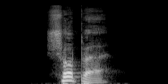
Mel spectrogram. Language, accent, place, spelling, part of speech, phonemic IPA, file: German, Germany, Berlin, Schuppe, noun, /ˈʃʊpə/, De-Schuppe.ogg
- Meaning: 1. scale (keratin pieces covering the skin of certain animals) 2. piece of dandruff; and in the plural: dandruff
